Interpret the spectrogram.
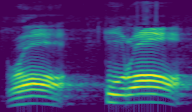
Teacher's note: Syahidnya ra dalam keadaan aqwa tafkhim.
